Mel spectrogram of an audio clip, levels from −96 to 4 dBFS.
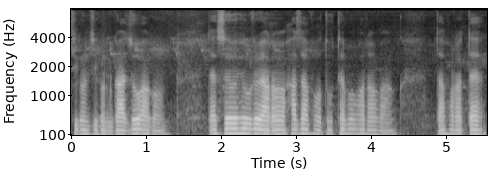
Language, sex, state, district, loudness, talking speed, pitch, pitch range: Chakma, male, Tripura, Unakoti, -21 LUFS, 160 wpm, 105 Hz, 100-110 Hz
